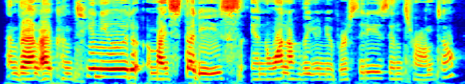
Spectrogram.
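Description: Middle-aged woman, from Indonesia, church testimony, short phrases, frequent pauses, filler words, medium pitch. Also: fairly even intonation, darkish tone, rough recording. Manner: unhurried, pauses in short phrases, frequent "uh" and "yeah", light laughs. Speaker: guest speaker sharing her testimony. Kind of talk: church testimony with consecutive interpretation.

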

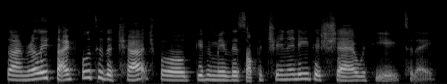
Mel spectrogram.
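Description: A woman's voice: mid-range voice, quick pace, creaky, a little mellow. A woman interpreting a church testimony, rendering the speaker's words line by line in the first person. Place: church service.

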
